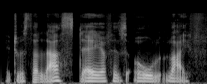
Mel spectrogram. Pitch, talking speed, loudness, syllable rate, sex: 145 Hz, 260 wpm, -21 LUFS, 4.7 syllables/s, female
